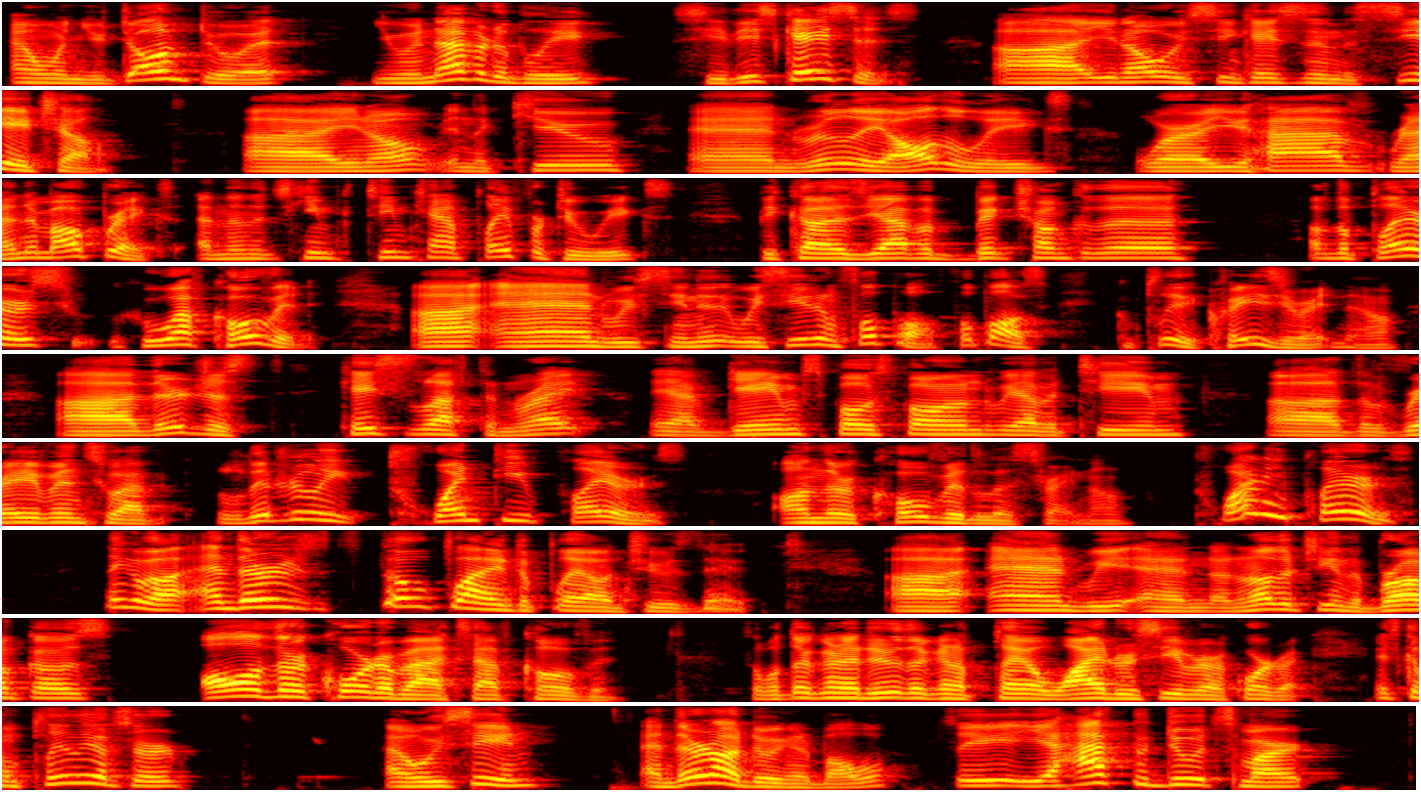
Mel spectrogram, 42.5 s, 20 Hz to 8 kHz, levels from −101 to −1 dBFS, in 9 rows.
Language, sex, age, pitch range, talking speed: English, male, 20-39, 140-180 Hz, 235 wpm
